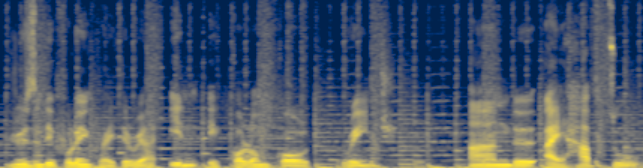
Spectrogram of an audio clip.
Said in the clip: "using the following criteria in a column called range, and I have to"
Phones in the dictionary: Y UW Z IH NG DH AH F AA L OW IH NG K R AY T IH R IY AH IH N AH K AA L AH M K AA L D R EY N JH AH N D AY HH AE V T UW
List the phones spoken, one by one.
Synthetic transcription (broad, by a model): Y UW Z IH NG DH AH F AA L OW IH NG K R AY T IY R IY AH IH N AH K AA L AH M K AA L D R EY N JH AH N D AY HH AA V T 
